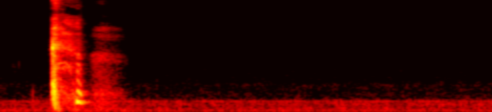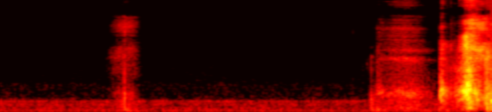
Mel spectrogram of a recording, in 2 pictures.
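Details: Sharp sneeze, faint sniff, gasping inhale, then another forceful sneeze from a female with allergies who has been sneezing since the night before; repeated allergic sneezing.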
